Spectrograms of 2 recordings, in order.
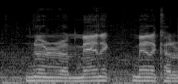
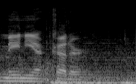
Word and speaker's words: mana cutter: No, mana cutter, not maniac cutter.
